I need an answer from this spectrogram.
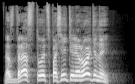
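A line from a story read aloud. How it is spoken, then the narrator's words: Excited elderly man shouting. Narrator (Russian): крикнул экзальтированный пожилой господин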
